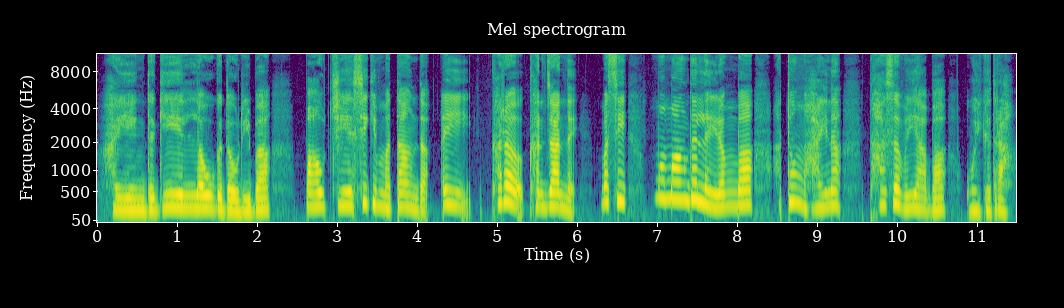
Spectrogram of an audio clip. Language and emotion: Manipuri, fearful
